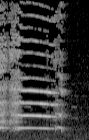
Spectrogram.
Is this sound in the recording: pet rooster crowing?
yes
